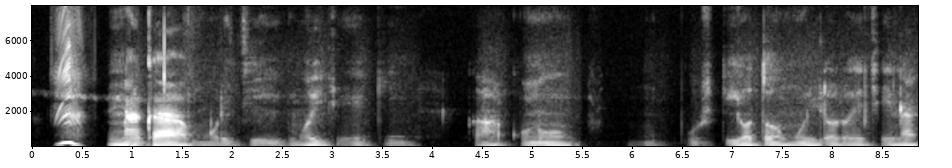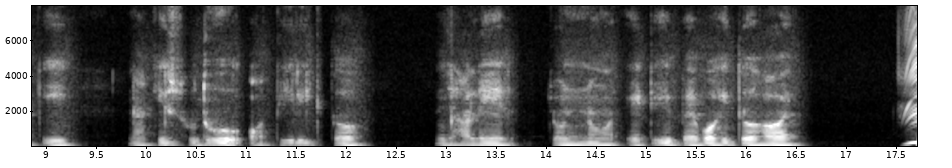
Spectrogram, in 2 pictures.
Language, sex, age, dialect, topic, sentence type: Bengali, male, 18-24, Jharkhandi, agriculture, question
